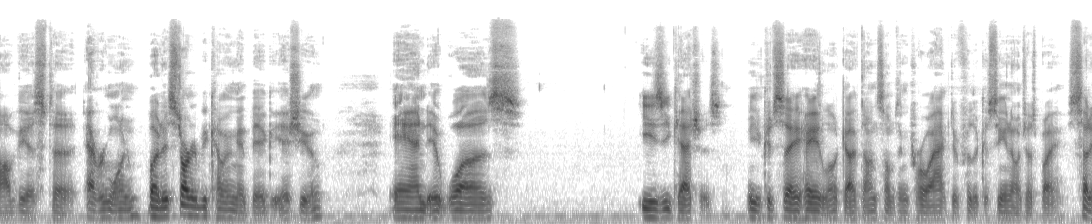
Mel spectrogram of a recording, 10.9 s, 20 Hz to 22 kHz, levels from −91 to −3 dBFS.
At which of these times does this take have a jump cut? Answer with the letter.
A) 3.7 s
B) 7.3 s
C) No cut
C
